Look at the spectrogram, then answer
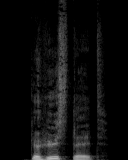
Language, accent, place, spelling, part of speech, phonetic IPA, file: German, Germany, Berlin, gehüstelt, verb, [ɡəˈhyːstl̩t], De-gehüstelt.ogg
- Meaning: past participle of hüsteln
